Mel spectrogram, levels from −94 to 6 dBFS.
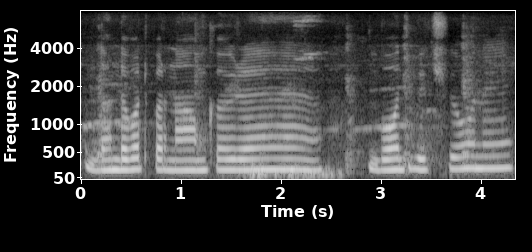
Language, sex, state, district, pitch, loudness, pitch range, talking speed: Hindi, male, Bihar, West Champaran, 190 Hz, -16 LUFS, 185-200 Hz, 110 wpm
